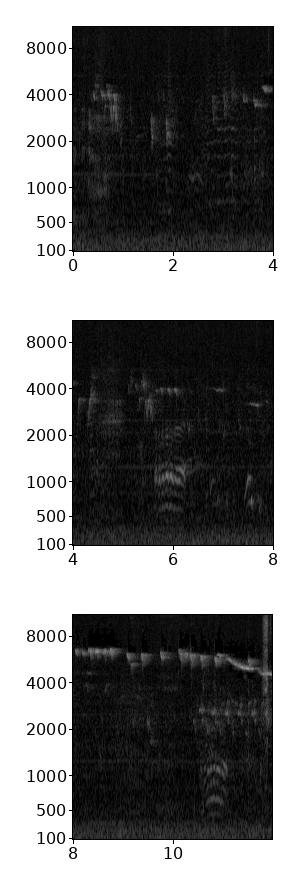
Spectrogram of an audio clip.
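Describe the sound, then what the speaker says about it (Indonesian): Many birds sing in a forest outdoors, with faint, scattered chirps and tweets coming from a distance and a thin, high, insect-like trill rising toward the end in a quiet setting. "Banyak burung."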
